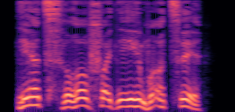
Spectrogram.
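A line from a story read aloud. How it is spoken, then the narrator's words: Roaring laughter. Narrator (Russian): расхохотался одноухий командир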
